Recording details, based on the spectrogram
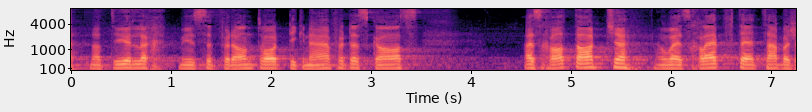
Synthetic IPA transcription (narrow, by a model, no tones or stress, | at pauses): nɑt̪yːəɾləχmyəsːəpfəɾɑnt̪ʋɔrtiɡnæːfʏɾdɑsɡ̥ɑːs | əsχɑt̪ɑt͡ʃəʊɛsχlɛpft̪ɛt͡sæbəʃ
